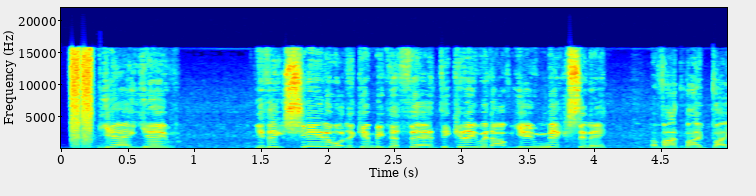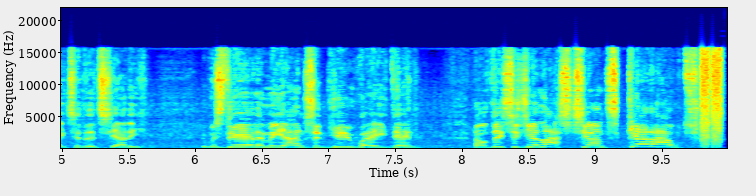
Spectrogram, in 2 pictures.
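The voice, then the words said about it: Angry Liverpudlian Scouse accent. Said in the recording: “Liverpudlian accent, Scouser, so he's from Liverpool ... Very angry.”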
